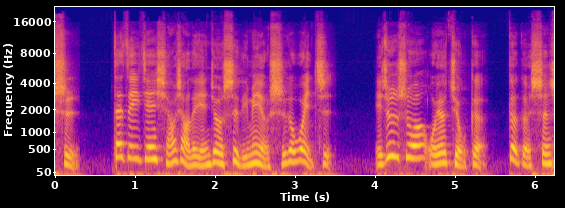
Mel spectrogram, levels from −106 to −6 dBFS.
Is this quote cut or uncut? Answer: uncut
